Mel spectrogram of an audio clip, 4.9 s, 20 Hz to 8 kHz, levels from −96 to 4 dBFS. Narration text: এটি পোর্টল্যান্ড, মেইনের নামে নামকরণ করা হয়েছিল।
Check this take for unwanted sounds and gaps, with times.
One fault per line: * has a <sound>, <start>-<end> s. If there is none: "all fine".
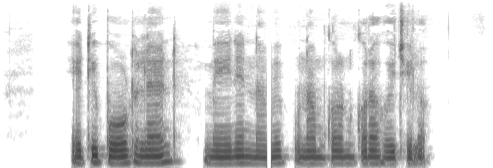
* has a dropout, 2.7-2.7 s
